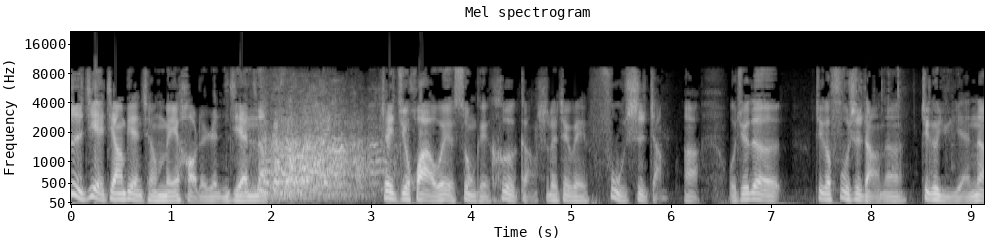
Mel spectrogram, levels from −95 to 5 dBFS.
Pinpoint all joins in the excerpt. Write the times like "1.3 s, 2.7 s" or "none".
none

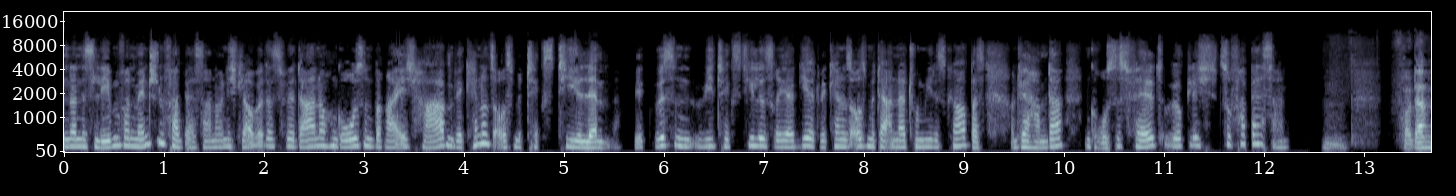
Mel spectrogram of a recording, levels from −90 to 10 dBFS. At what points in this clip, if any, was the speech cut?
none

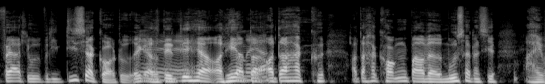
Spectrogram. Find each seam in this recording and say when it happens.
none

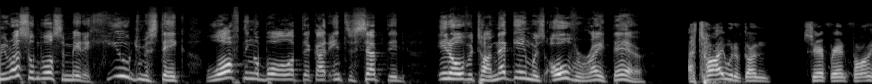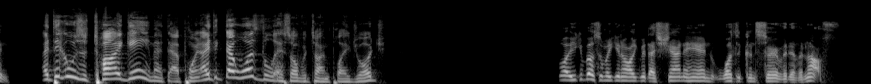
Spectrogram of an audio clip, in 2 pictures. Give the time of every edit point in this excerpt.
6.7 s, 9.1 s

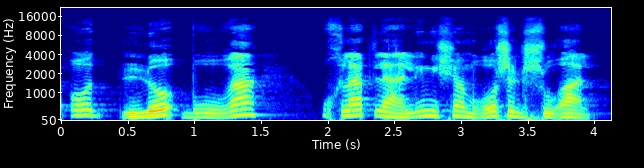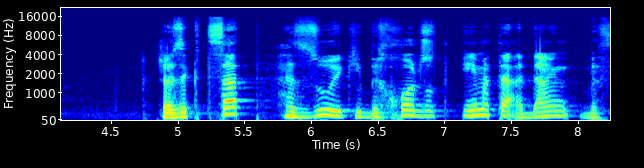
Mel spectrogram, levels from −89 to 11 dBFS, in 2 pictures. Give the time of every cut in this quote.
none

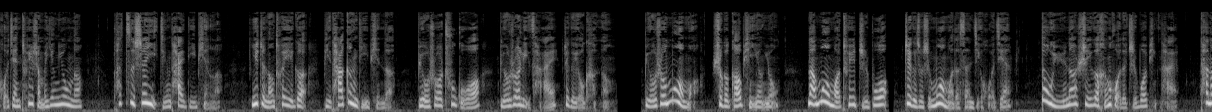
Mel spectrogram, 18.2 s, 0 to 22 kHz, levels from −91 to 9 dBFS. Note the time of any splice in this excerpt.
13.4 s

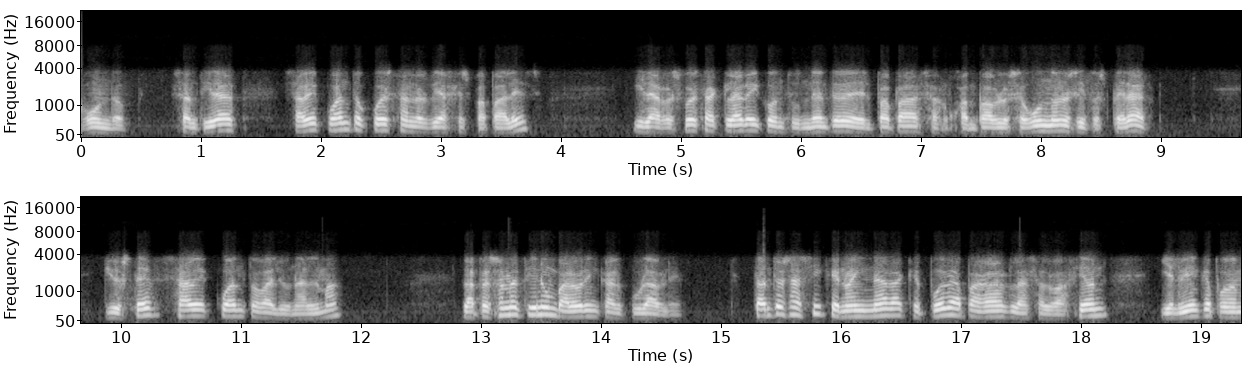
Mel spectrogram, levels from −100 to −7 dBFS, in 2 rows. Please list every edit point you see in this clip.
none

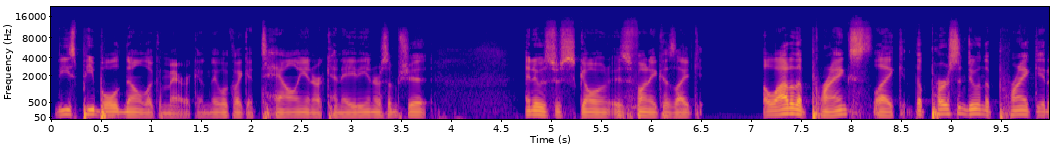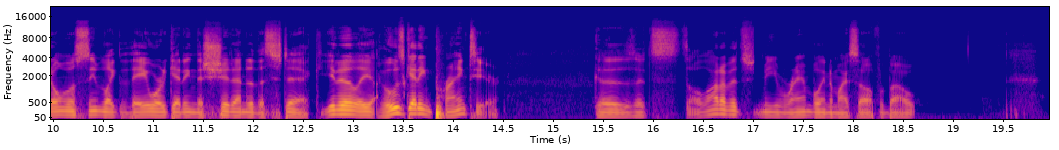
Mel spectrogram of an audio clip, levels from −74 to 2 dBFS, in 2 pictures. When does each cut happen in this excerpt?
13.2 s, 15.4 s, 17.0 s

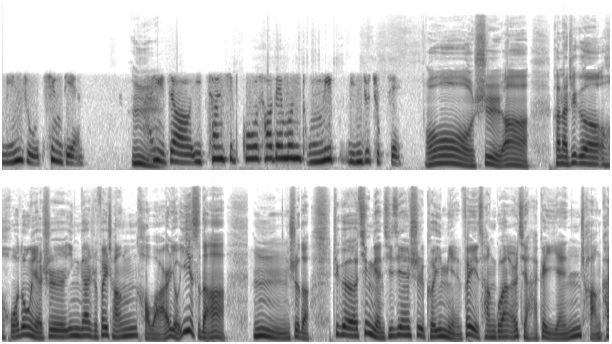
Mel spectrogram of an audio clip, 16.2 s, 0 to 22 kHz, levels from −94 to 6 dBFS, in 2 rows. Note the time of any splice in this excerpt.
11.4 s

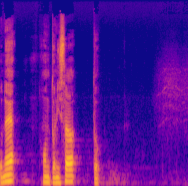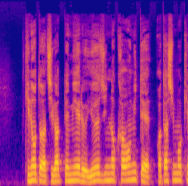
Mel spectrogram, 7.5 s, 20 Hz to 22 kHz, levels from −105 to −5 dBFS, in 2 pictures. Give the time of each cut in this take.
none

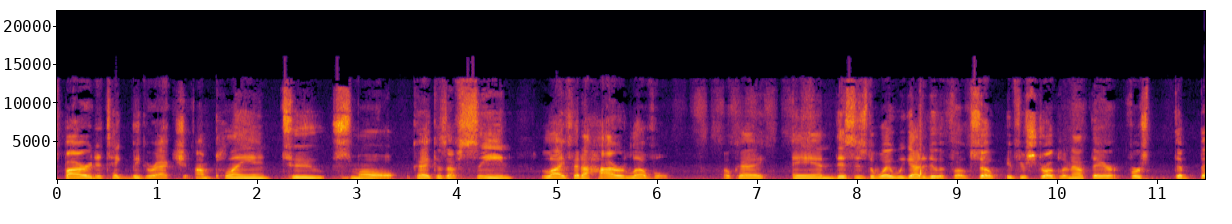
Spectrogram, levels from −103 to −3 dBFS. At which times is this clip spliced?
1.3 s

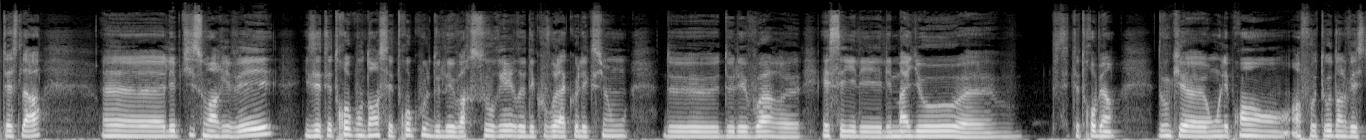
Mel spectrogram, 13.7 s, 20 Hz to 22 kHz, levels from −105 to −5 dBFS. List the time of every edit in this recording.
1.0 s

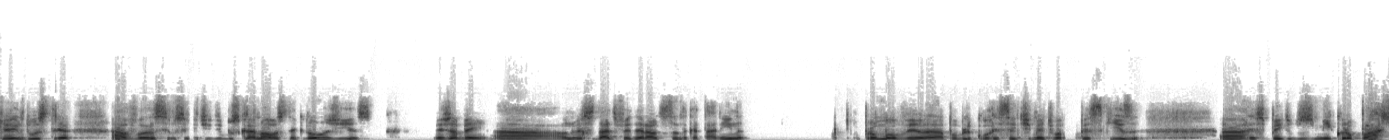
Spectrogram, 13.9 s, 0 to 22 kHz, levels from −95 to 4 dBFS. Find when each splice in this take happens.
none

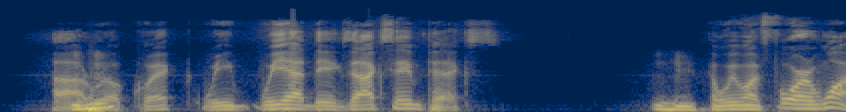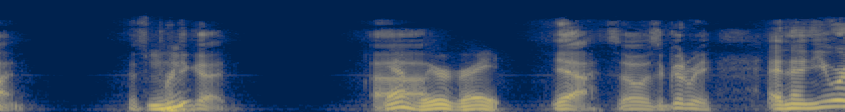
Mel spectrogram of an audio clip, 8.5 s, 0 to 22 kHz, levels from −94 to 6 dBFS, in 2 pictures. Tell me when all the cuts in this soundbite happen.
none

